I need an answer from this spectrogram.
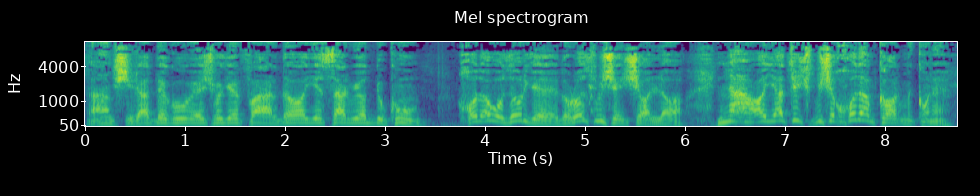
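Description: An actor playing a proud, teasing traditional husband and shopkeeper who is husky and boastful. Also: male voice, a little high, very animated, exaggerated voice. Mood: jovial.

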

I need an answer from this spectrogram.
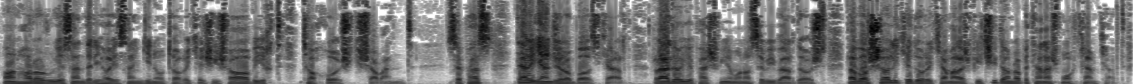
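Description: Male audiobook narrator, steady measured reading, middle pitch, close mic, totally dry no room sound. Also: no room sound. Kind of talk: scripted narration.

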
